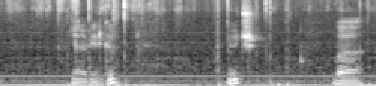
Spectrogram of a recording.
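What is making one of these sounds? A young man speaks calmly in short bursts, close to a microphone.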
